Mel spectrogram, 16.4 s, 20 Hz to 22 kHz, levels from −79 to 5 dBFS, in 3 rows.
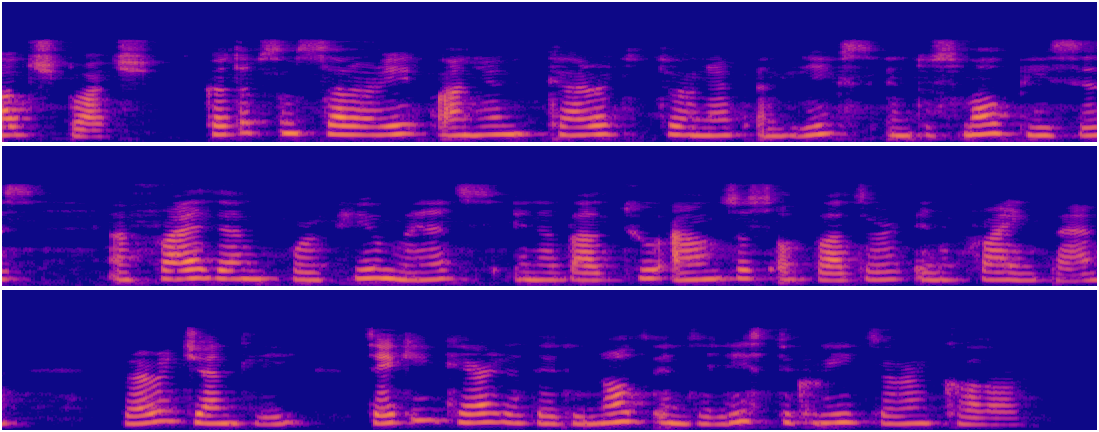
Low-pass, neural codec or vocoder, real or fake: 7.2 kHz; vocoder, 22.05 kHz, 80 mel bands, WaveNeXt; fake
